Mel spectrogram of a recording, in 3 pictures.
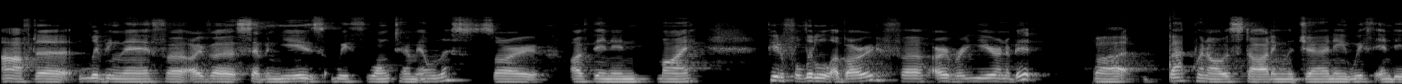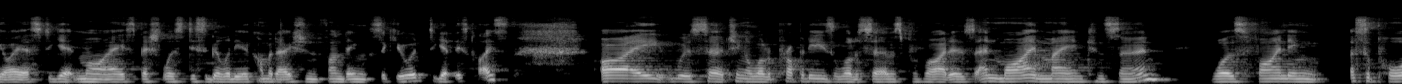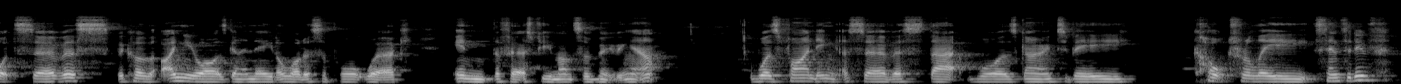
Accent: Australian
